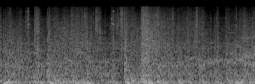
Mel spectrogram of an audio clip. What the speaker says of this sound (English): Oh, these shotguns are insane.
